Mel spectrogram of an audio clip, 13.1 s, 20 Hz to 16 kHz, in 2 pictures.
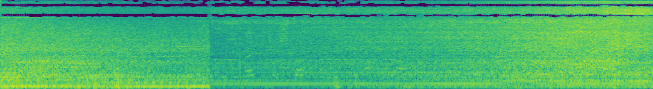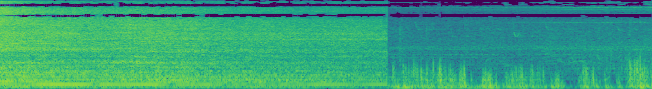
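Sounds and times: diesel train engine drone: 0.0s - 10.9s
train wheel and rail noise: 0.0s - 13.0s
wind rumble on microphone: 10.4s - 13.0s.

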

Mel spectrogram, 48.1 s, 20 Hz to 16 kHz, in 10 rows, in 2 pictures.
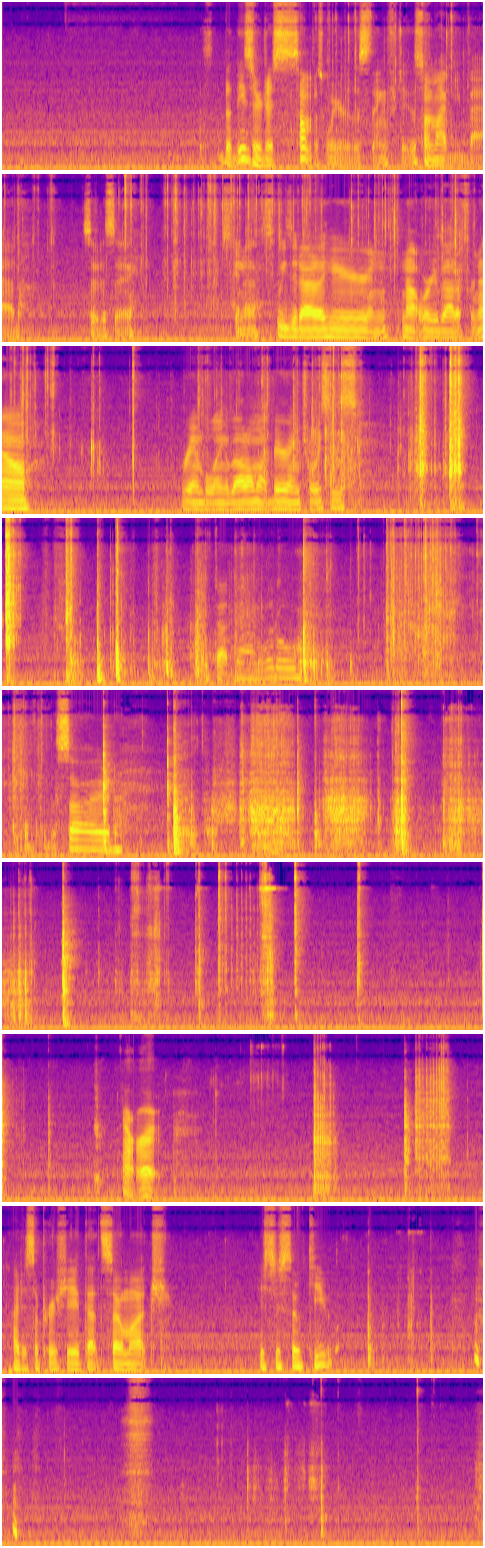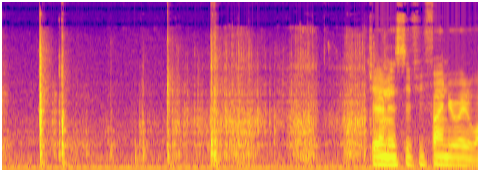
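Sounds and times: low steady hum: 0.0s - 48.0s
rubbing scrapes: 21.2s - 23.0s, 45.2s - 47.0s.

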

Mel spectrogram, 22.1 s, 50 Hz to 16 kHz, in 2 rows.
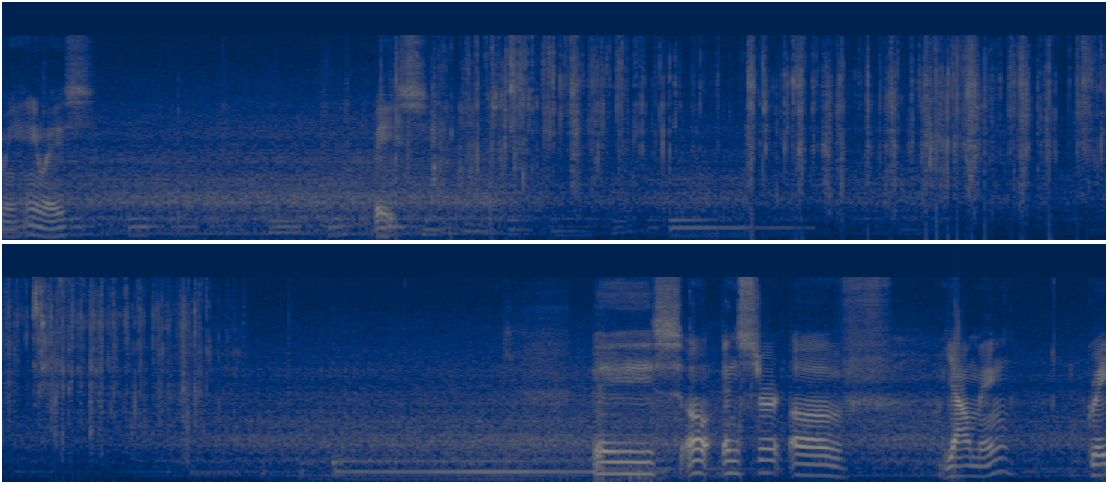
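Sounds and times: cards being shuffled: 3.8s - 13.5s
foil wrapper crinkling: 3.8s - 13.6s.

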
